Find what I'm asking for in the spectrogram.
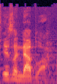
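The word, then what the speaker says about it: Isla Nublar: Yeah, it's Isla Nebla. – There we go. – That's how you pronounce it.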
